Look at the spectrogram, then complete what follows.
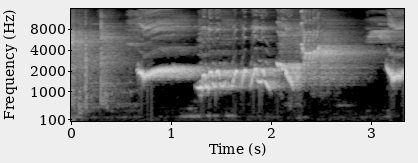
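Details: White-rumped shama in strong song said to agitate other shamas: a sustained mid-pitched note breaking into a fast stuttering rattle, then an upward whistled flourish, with a high faint tone running throughout.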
